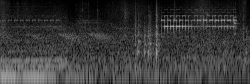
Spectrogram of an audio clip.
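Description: A telephone in a bedroom rings once with a bright, warbling trill lasting about a second and a half, following a stretch of low droning background rumble; it is a collect call from the Department of Corrections.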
